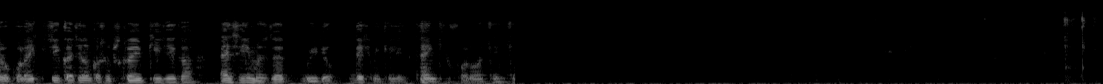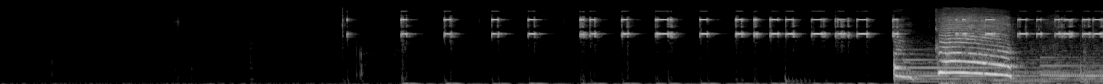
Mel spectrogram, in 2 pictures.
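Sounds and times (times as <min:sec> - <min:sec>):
buzzer high-pitched beeps: 0:15.0 - 0:20.0, 0:20.8 - 0:22.0.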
